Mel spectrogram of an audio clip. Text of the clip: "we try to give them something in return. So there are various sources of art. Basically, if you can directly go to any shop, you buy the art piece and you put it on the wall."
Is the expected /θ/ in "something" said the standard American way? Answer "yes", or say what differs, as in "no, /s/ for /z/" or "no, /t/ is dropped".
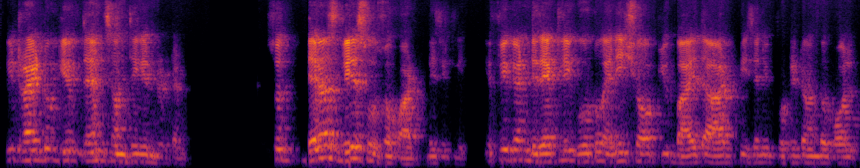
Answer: no, /t/ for /θ/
